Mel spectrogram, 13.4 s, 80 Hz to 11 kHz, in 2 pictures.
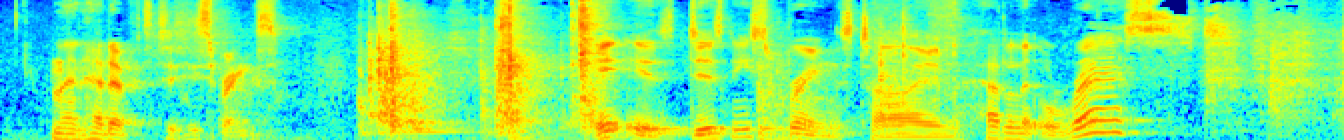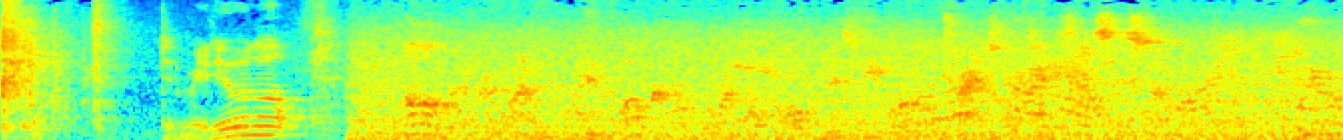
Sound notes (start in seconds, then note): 2.4 door handle clicks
